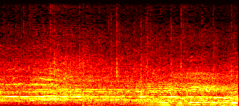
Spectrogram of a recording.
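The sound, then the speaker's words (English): A basketball crowd at a Lady Cavemen game roars steadily throughout during a substitution, a dense, sustained wash of cheering voices with no break or pause. “Substitution through a roar of the crowd.”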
